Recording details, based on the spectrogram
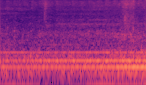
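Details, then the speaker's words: Washing machine after a technician's visit, where he replaced the leaking hose; it had earlier stopped spinning for unknown reasons. It now spins with a steady, even motor hum building gently, with no banging or scraping; normal spin. "Ó, tá centrifugando. Tá vendo? Tá ouvindo o barulhinho? Tá centrifugando."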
